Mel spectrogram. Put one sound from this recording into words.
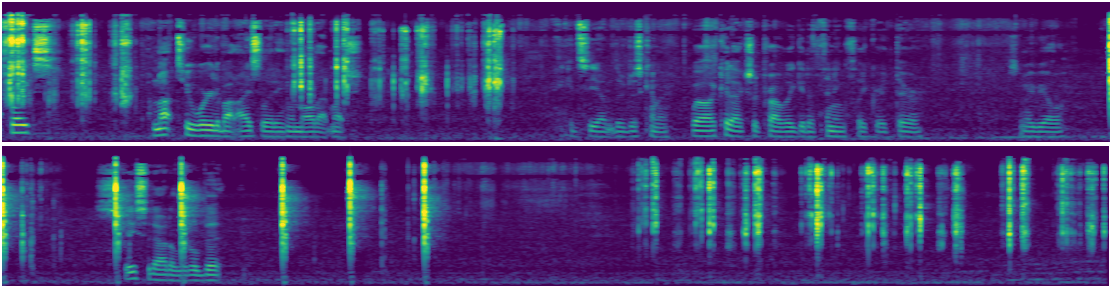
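Small stone flakes snap off with sharp clicks.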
